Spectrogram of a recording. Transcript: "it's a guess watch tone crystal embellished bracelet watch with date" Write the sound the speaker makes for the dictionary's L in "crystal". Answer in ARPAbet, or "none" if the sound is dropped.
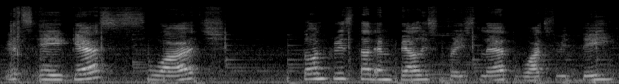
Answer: N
